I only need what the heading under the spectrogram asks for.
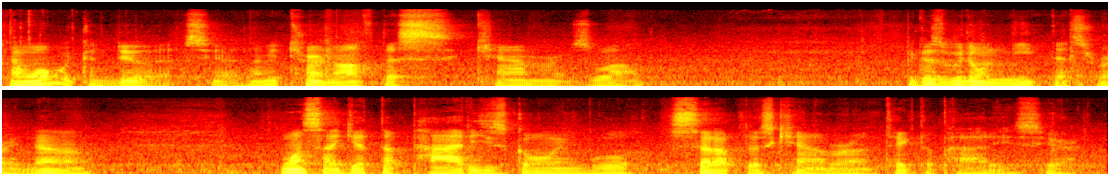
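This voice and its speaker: A man's voice: lowish voice, fairly even intonation, moderate pace, vocal fry, background noise. An older man live-streaming from his home kitchen, thinking aloud while he cooks and answering viewers' chat. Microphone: fixed camera mic, moves around the kitchen.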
